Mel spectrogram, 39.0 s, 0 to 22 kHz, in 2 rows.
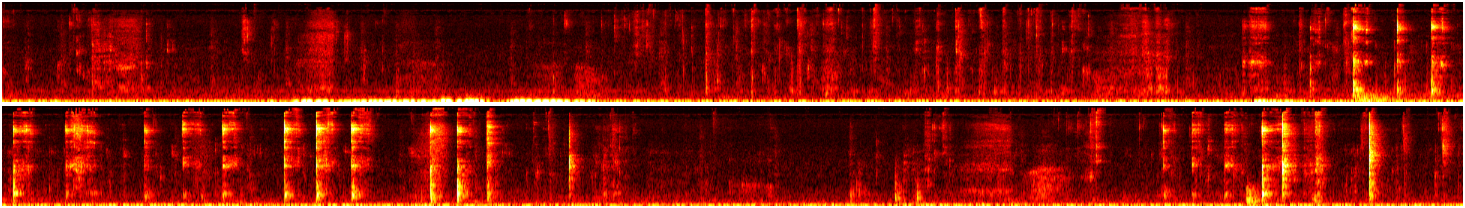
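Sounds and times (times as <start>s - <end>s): close chewing of noodles: 0.2s - 2.5s, 8.2s - 15.8s, 33.5s - 38.9s.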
